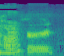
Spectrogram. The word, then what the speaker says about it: Concord: Concord, because you don't pronounce the R, you know. – Concord.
